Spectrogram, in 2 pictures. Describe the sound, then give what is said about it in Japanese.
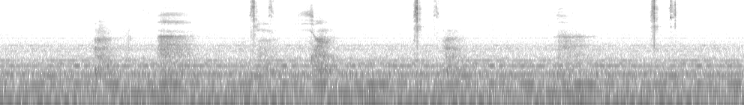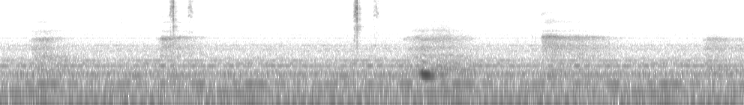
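Crisp scissor snips near a person's ear, sometimes single and sometimes in quick pairs, spaced irregularly over a quiet, steady low hum with soft rustling in between. “間違えて耳にハサミ当てたら大変だから動かないでね。”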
